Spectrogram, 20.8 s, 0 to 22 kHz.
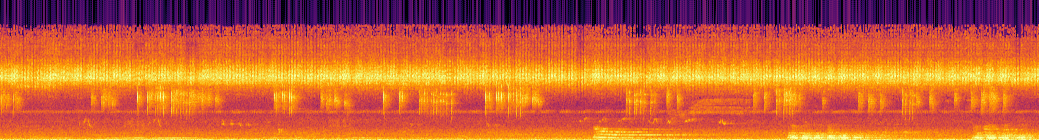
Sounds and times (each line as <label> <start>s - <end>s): stridulations d'insectes 0.0s - 20.7s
